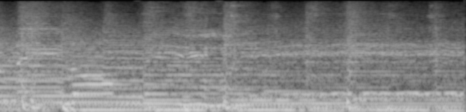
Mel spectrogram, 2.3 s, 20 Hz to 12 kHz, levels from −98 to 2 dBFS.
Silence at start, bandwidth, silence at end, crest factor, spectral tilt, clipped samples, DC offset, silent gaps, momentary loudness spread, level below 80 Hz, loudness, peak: 0 s; 11.5 kHz; 0 s; 14 dB; -6 dB/octave; under 0.1%; under 0.1%; none; 3 LU; -38 dBFS; -20 LUFS; -6 dBFS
